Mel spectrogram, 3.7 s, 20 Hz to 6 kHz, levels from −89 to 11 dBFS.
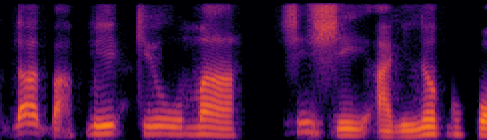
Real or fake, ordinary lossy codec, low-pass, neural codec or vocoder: fake; AAC, 32 kbps; 5.4 kHz; codec, 24 kHz, 0.9 kbps, WavTokenizer, large speech release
